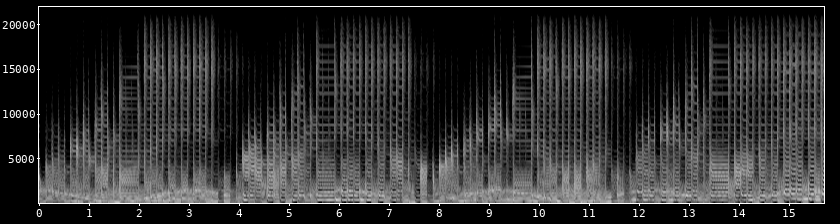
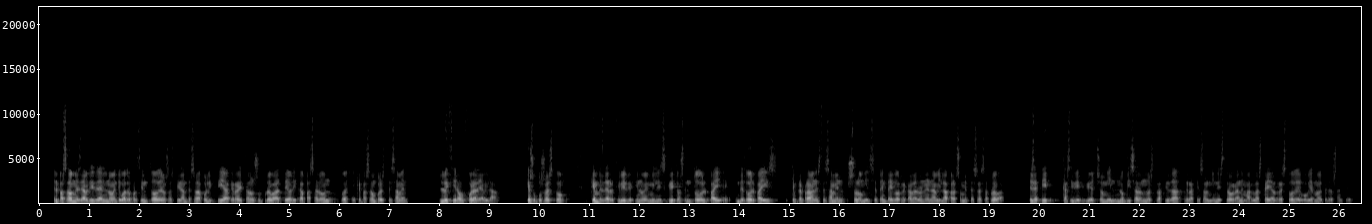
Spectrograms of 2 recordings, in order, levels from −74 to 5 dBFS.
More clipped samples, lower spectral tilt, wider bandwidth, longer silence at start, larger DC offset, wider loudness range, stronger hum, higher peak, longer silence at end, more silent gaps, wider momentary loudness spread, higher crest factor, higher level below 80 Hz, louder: neither; second, -2.5 dB/octave vs -6 dB/octave; first, over 20 kHz vs 10 kHz; second, 0 s vs 0.3 s; neither; second, 1 LU vs 4 LU; neither; first, -4 dBFS vs -12 dBFS; second, 0 s vs 0.25 s; second, none vs 7.73-7.99 s, 9.33-9.73 s, 19.64-19.69 s, 19.75-19.79 s; second, 5 LU vs 11 LU; about the same, 18 dB vs 22 dB; first, -48 dBFS vs -78 dBFS; first, -20 LUFS vs -35 LUFS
